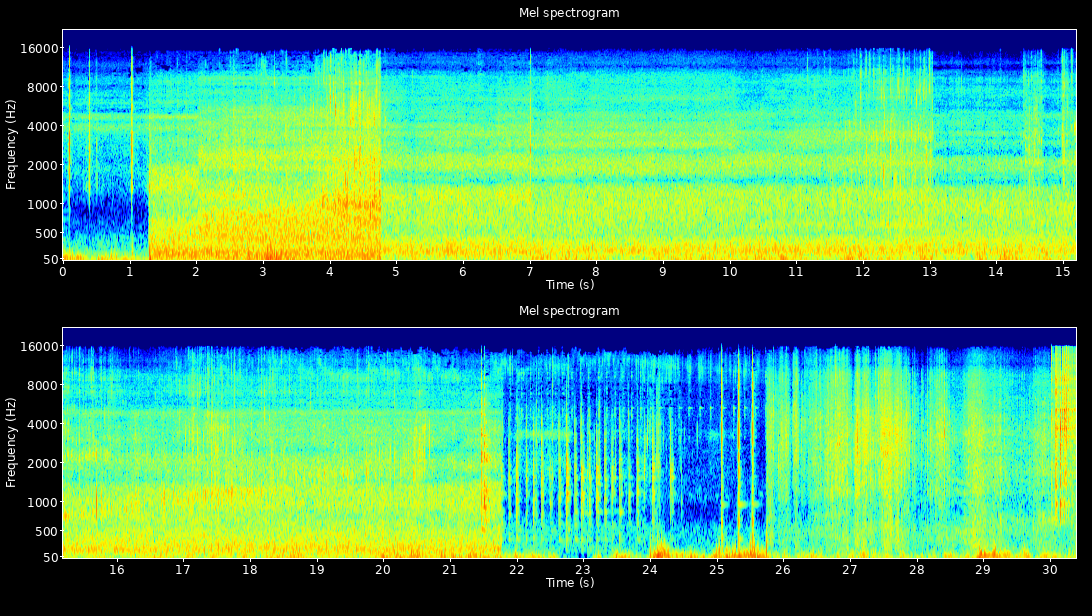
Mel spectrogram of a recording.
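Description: Small portable gas canister stove lit about a second in and then burning with a steady hiss under a pot of water, louder for the first few seconds. Boiled water is poured into a mug. Near the end come irregular clicks and rustles of camp cooking gear being handled.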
